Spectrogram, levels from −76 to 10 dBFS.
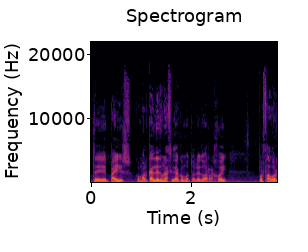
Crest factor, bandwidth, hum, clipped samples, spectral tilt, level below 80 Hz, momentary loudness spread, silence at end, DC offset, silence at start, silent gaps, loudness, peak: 16 dB; 18 kHz; none; under 0.1%; -6.5 dB/octave; -44 dBFS; 10 LU; 0 s; under 0.1%; 0 s; none; -24 LUFS; -6 dBFS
